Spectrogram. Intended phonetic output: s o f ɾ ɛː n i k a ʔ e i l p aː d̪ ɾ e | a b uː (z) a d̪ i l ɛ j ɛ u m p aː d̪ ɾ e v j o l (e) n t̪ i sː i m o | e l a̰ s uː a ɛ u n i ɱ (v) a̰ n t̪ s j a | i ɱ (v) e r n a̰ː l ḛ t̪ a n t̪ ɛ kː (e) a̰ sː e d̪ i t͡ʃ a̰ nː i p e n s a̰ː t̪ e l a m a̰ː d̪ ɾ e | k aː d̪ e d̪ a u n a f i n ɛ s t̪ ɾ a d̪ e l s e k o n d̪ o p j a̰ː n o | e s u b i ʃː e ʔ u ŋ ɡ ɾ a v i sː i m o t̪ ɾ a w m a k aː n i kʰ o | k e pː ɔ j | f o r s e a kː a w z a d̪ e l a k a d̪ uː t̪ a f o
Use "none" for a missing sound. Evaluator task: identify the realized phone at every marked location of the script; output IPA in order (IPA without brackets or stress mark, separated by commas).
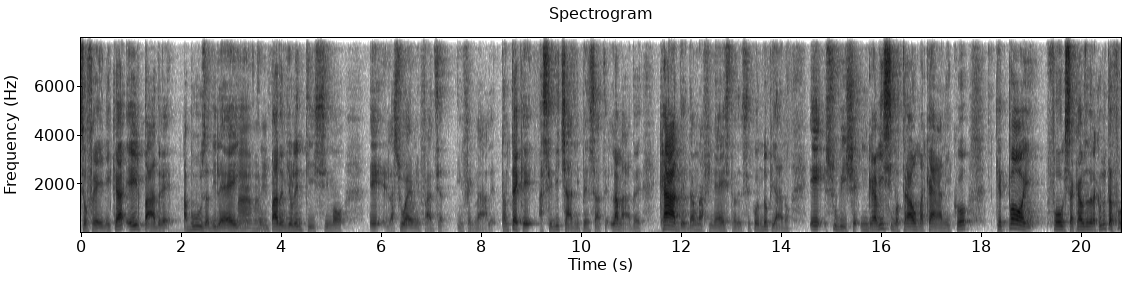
z, e, f, f, e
